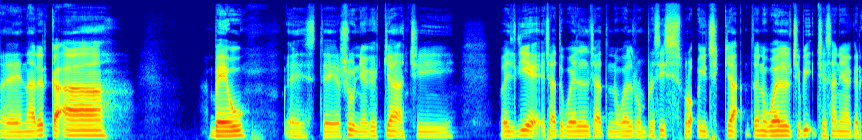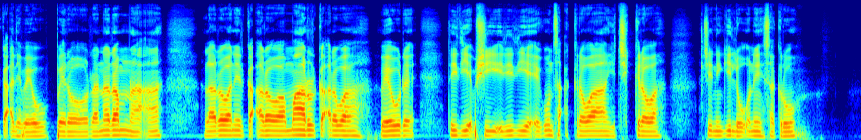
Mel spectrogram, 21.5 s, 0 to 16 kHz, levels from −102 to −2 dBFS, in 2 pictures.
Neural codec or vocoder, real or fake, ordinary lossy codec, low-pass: none; real; none; 14.4 kHz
